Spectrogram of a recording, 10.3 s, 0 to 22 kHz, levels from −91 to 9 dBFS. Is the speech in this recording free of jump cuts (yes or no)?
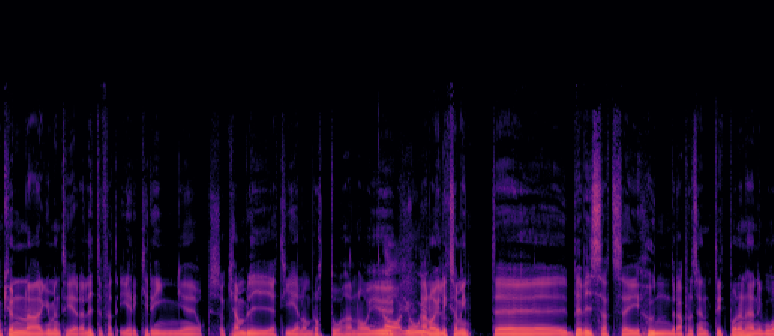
yes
